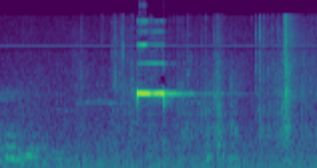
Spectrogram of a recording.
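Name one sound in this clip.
An electronic shot timer beeps.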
